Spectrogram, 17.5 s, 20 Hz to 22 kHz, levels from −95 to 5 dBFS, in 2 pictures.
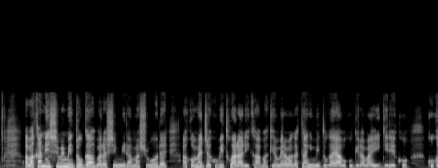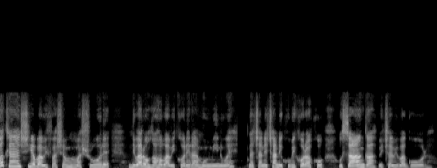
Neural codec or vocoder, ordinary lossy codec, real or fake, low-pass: autoencoder, 48 kHz, 128 numbers a frame, DAC-VAE, trained on Japanese speech; MP3, 96 kbps; fake; 9.9 kHz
